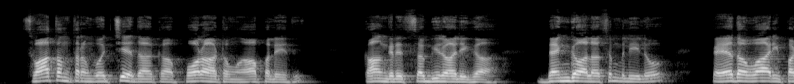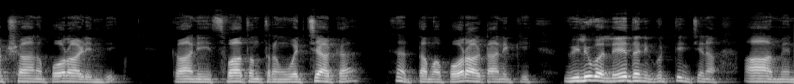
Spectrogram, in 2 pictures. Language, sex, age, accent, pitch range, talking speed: Telugu, male, 50-69, native, 120-150 Hz, 75 wpm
